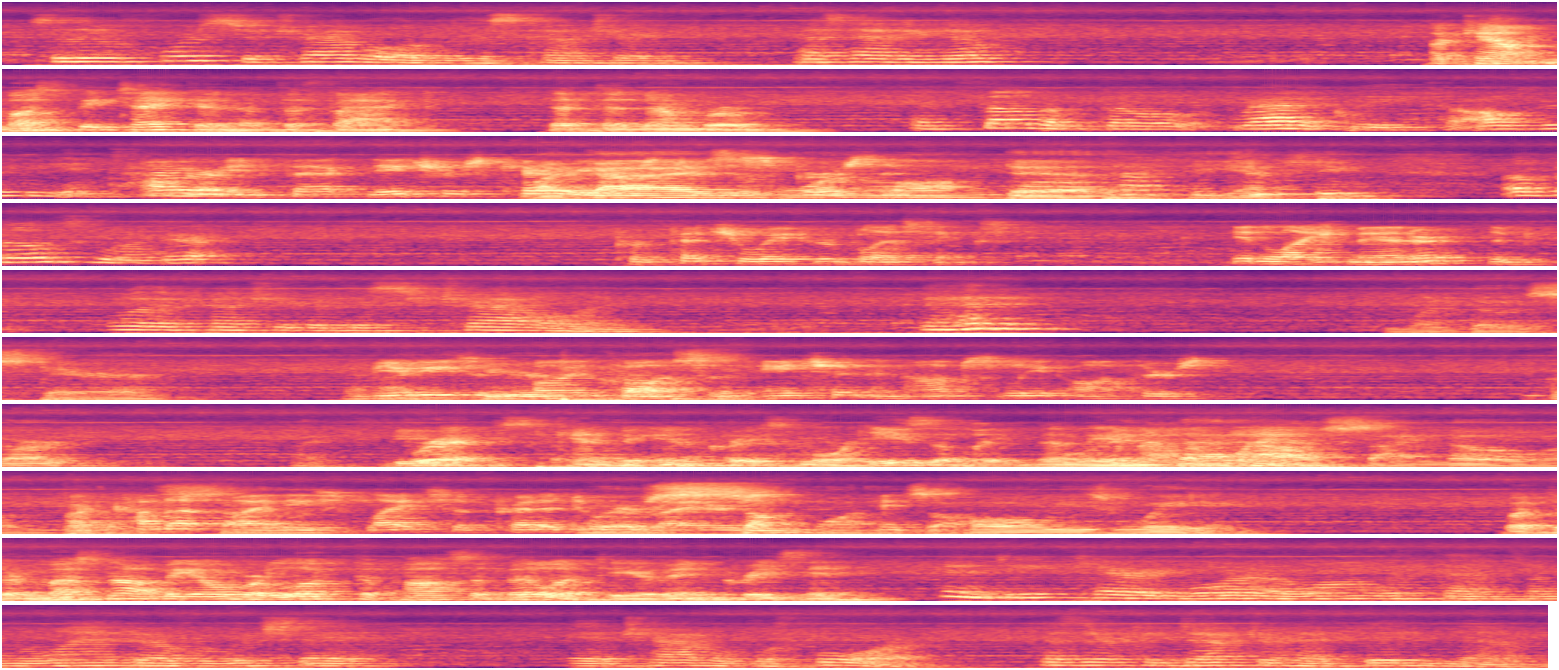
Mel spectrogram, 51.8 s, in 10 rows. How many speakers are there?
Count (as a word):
five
